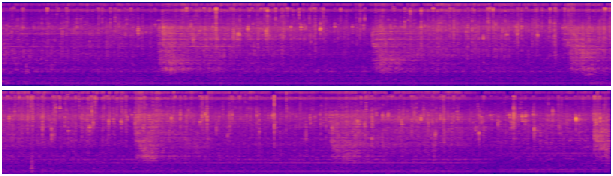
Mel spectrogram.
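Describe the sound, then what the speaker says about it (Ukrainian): Batter-dipped cabbage and potato pancakes fry in hot oil in a pan, giving a continuous soft sizzle with periodic louder hissing bursts as pieces are added or shifted, heard alone and fairly quiet. "Кожен блінчик обмакуємо кляр і викладаємо на сковорідку."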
